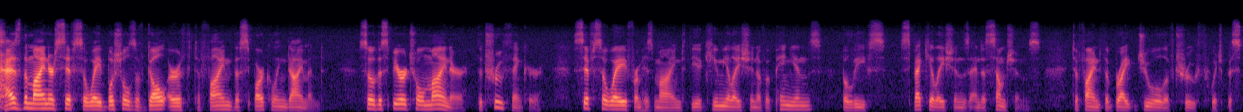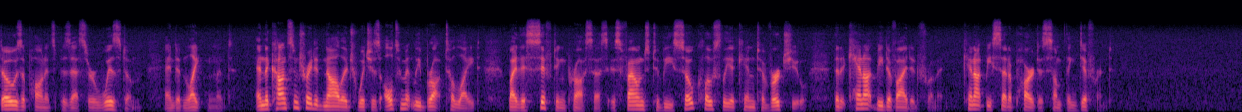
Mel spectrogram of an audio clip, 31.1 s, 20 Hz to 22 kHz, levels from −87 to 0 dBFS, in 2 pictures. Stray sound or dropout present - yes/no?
no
